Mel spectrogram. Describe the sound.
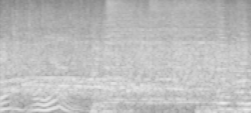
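A dense burst of clapping applause, loud and steady throughout, with a man's voice talking over it at the start and faint voices underneath, applause for reaching six followers on Twitter.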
